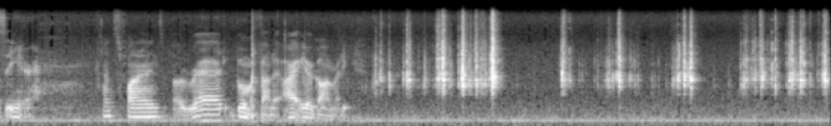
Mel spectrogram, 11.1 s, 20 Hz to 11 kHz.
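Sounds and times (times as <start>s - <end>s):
plastic puzzle cube clicking: 5.0s - 6.8s, 7.5s - 11.0s.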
